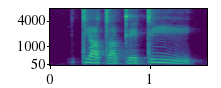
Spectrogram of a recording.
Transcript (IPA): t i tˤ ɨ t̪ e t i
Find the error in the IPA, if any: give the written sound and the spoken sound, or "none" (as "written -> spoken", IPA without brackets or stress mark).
ɨ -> i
